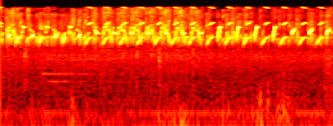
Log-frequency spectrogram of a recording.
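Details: European goldfinch 'batbata' twittering, mating and readiness calls that make a silent male sing: fast, regular, bright high chirps, several each second, forming a ringing, almost mechanical run, with a soft low hum behind.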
